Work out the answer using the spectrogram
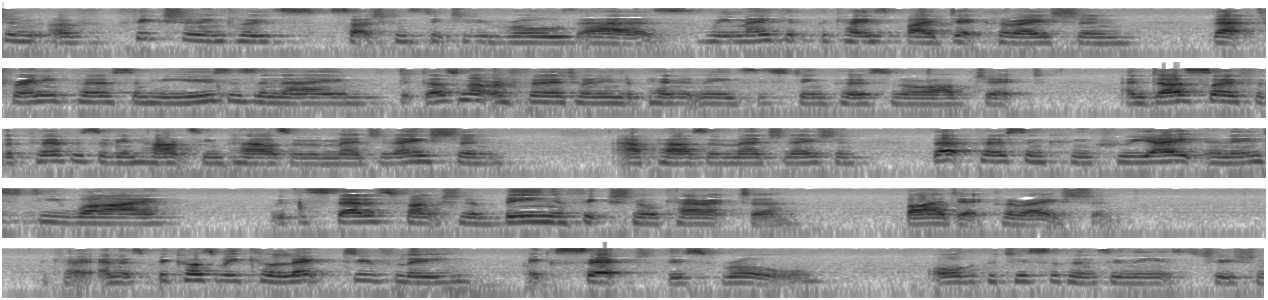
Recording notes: A public lecture held on 26 January 2011.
